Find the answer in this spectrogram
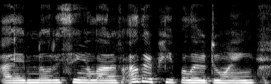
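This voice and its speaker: Against a quiet background, a woman talks at a fairly high pitch with fairly even intonation. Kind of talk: spiritual talk to camera. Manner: hesitant, many fillers.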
